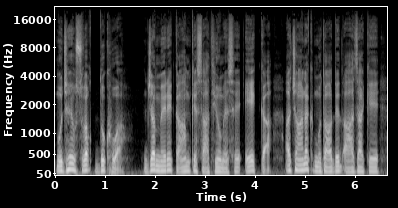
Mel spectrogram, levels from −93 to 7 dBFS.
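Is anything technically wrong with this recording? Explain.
No, the speech signal shows no technical faults.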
